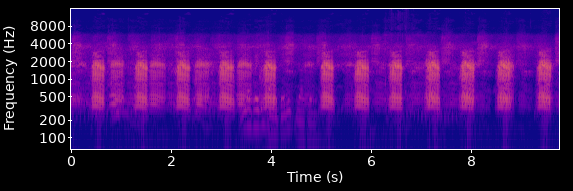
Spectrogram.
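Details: Indian bullfrog chorus from yellow-coloured frogs outdoors: loud, nasal, bleating croaks repeated fairly evenly, a strong burst about every three-quarters of a second over a softer background of other calling frogs.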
